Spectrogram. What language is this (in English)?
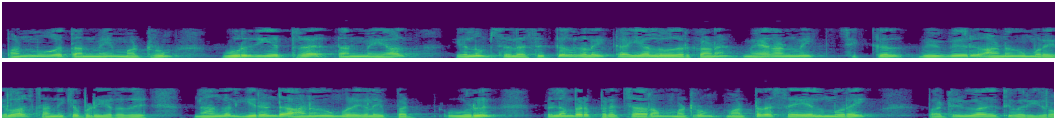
Tamil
